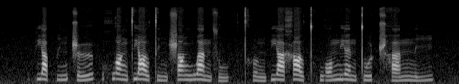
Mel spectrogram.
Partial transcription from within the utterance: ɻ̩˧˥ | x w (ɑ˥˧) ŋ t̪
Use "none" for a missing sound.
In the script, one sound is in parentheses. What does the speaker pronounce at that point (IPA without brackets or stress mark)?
ɑ˥˧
